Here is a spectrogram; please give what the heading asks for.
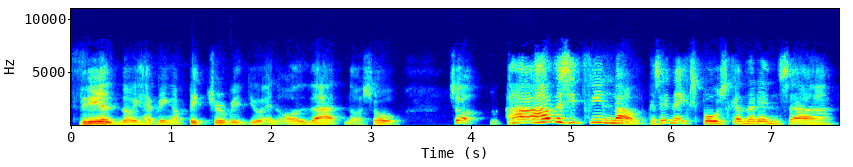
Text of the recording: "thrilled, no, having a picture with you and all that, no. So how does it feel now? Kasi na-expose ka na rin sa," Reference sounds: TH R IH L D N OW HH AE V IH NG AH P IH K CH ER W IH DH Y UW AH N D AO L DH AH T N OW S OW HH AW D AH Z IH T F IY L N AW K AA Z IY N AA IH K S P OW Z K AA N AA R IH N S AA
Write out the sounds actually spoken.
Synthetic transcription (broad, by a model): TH R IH L D N OW HH AE V IH NG AH P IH K CH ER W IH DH Y UW AH N D AO L DH AH T N OW S OW HH AW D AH S IH T F IY L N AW K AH S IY N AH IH K S P OW S K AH N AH R IH N S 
